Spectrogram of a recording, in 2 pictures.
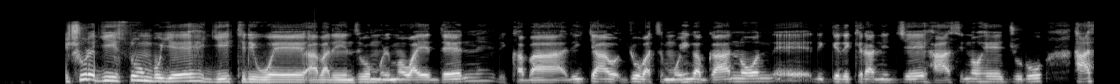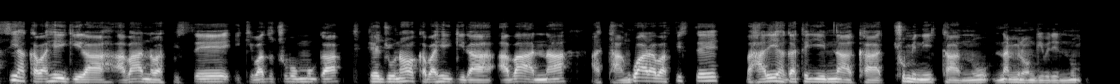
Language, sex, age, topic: Rundi, male, 36-49, education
